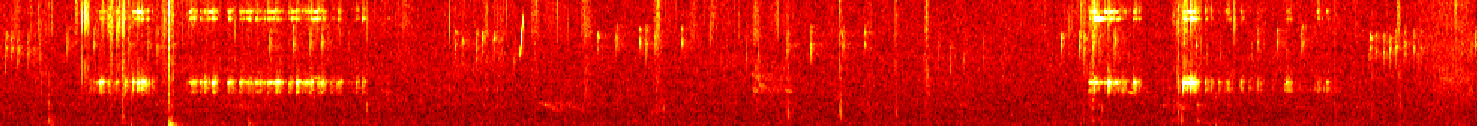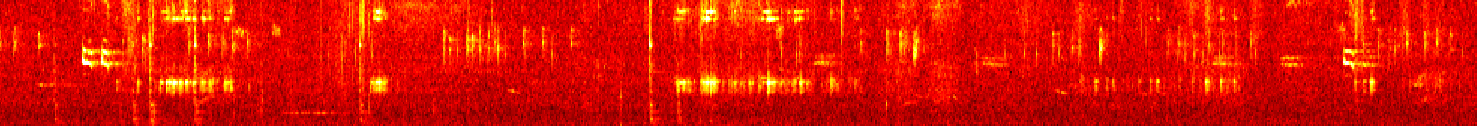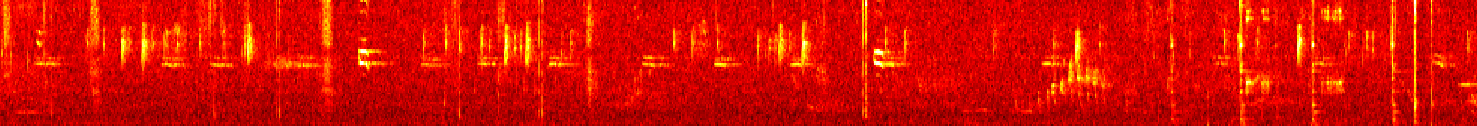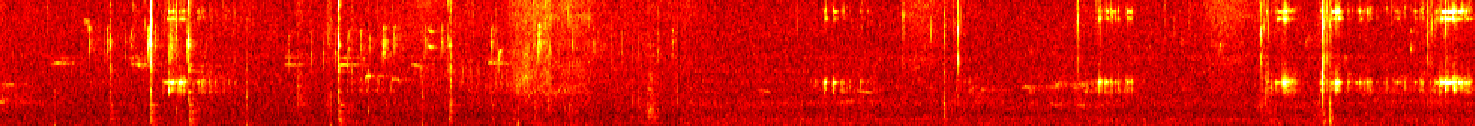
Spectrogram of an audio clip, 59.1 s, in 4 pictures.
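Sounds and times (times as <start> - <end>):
high bird chirps: 15.2 - 20.2.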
